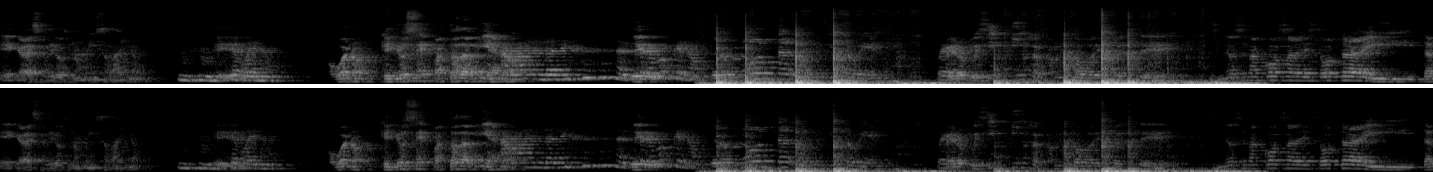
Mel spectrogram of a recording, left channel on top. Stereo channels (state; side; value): quieter; right; 7.6 dB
